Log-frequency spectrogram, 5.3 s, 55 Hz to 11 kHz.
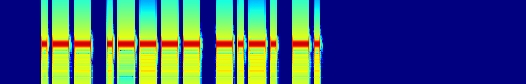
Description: Morse code, heard as a keyed tone, about 22 wpm, 700 Hz. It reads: W1CN
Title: USA Call Signs - 4 Characters - Repeated 3x - 22wpm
